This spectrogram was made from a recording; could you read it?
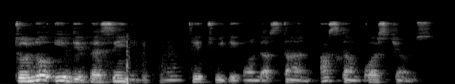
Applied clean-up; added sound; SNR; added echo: neural mask model DeepFilterNet 3.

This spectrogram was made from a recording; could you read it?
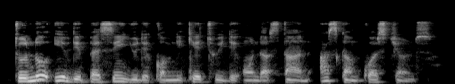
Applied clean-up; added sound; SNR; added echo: none; none; none; none.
